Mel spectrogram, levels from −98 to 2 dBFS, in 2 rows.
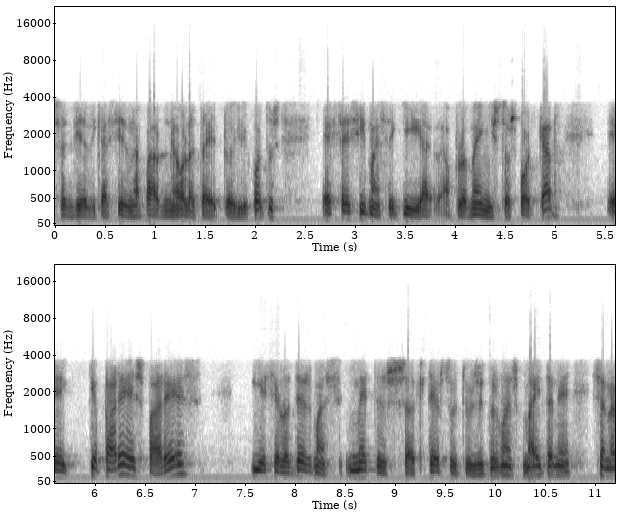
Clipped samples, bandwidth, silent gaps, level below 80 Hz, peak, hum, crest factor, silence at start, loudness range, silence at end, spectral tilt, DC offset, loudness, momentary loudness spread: under 0.1%; 4.6 kHz; none; -64 dBFS; -4 dBFS; none; 16 dB; 0 s; 1 LU; 0 s; -8.5 dB/octave; under 0.1%; -21 LUFS; 5 LU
